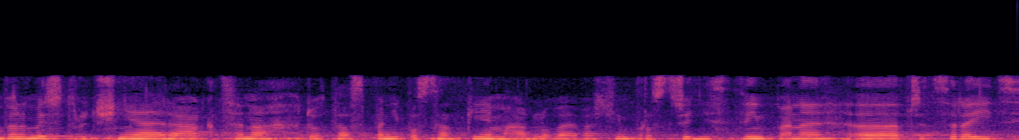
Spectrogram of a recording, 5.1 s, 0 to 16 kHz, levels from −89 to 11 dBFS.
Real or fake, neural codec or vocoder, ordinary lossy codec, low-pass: real; none; AAC, 48 kbps; 7.2 kHz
